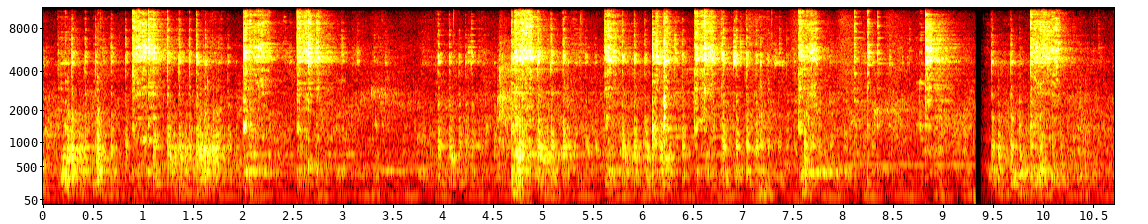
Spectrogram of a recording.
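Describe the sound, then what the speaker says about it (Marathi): Grated coconut dry-roasting in a pan over a low flame, heard as repeated bursts of scraping and light clinking from a spoon stirring against the metal, close up with short pauses between strokes and no voices. "आता बारीक गॅसवरती खोबरं भाजून घेऊया. बारीक गॅसवरती एकदम चांगलं भाजून घ्यायचं."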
